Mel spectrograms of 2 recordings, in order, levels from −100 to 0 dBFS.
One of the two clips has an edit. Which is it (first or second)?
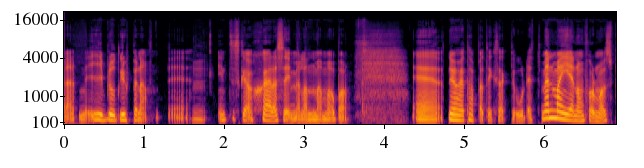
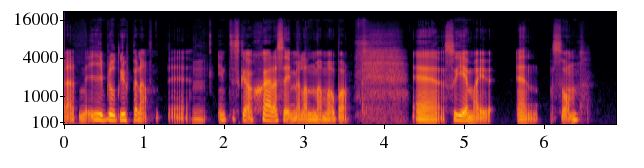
first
